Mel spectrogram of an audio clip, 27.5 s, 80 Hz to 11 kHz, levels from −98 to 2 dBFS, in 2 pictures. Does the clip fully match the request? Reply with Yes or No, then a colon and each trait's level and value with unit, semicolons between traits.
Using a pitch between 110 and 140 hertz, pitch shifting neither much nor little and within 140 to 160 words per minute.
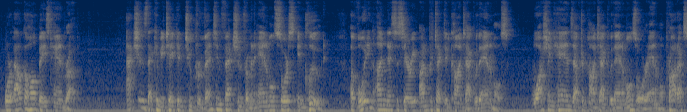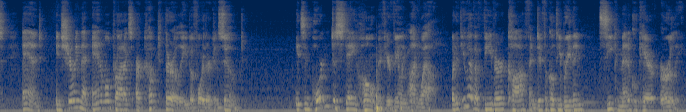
Yes: low, 135 Hz; average, 4.1 semitones; average, 145 wpm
